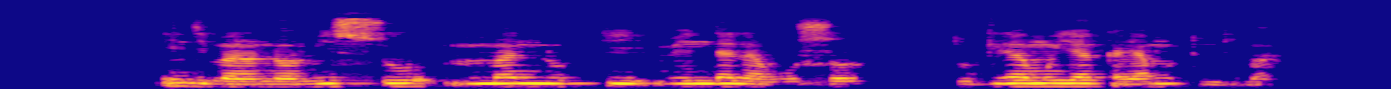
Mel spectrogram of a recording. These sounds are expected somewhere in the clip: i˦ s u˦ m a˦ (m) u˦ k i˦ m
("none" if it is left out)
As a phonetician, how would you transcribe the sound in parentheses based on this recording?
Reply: n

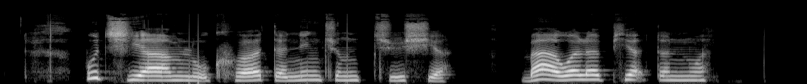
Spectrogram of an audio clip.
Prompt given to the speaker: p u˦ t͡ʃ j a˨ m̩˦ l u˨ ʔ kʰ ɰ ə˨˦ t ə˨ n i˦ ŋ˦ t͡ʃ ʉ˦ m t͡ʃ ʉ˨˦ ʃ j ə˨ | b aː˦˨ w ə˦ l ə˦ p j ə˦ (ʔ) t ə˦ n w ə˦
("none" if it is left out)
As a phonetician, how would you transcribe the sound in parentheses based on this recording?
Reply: ʔ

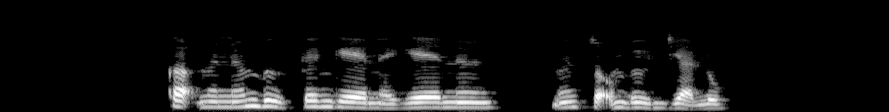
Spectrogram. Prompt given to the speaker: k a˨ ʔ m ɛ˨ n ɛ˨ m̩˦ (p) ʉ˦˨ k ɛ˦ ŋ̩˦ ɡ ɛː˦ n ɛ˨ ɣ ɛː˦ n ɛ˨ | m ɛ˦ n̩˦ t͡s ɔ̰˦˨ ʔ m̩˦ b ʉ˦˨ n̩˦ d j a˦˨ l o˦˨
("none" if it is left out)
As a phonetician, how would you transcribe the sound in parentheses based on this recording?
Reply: b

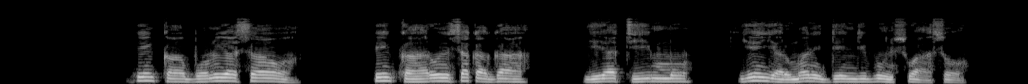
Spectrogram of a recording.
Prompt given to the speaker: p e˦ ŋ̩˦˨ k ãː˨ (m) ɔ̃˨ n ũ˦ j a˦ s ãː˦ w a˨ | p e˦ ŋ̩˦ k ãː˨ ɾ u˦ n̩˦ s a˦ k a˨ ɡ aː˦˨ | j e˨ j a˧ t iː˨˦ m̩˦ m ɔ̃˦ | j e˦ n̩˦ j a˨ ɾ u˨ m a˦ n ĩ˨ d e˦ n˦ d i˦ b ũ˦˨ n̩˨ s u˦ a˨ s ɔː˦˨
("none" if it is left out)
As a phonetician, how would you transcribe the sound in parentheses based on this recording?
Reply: b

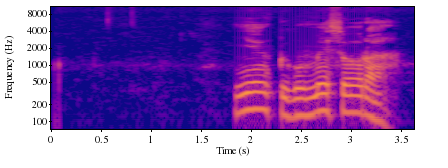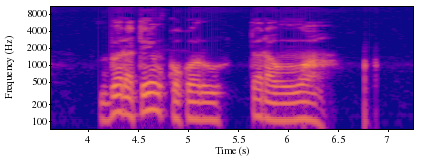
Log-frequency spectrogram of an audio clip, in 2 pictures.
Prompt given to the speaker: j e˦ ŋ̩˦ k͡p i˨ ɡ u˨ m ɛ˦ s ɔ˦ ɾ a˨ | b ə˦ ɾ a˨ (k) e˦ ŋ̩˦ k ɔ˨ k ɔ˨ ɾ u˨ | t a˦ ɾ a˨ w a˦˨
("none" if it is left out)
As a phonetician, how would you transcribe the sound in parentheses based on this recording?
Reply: t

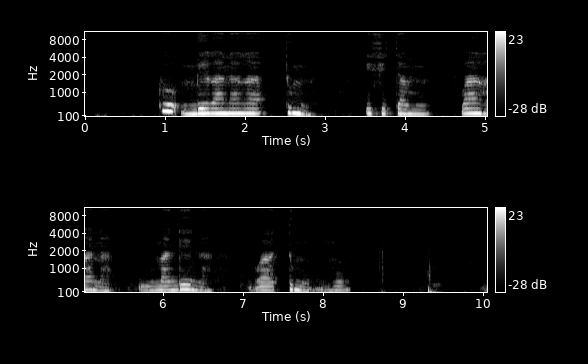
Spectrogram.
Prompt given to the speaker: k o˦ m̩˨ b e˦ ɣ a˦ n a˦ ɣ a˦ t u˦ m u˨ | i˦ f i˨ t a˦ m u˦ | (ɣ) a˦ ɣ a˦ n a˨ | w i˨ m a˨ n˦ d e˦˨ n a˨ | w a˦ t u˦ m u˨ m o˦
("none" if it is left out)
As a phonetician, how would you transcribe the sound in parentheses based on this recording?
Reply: w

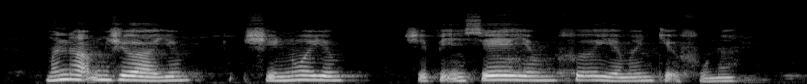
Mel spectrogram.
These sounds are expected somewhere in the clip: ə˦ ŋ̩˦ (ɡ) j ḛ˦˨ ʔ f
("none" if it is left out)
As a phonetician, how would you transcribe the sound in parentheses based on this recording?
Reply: k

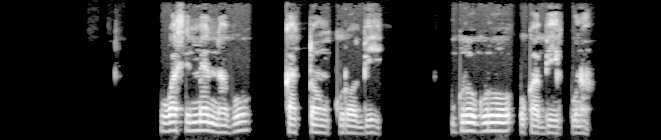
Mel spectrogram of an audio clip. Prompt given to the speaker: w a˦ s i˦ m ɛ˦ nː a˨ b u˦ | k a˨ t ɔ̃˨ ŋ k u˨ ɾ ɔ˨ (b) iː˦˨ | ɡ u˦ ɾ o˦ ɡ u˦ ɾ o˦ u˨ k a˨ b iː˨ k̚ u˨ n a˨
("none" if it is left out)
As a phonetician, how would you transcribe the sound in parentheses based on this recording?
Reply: b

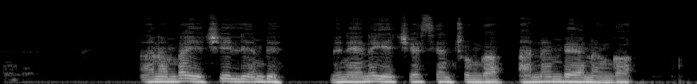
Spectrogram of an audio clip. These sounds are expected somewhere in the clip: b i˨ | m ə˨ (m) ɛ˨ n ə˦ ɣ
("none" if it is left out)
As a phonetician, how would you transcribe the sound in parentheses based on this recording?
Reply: n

